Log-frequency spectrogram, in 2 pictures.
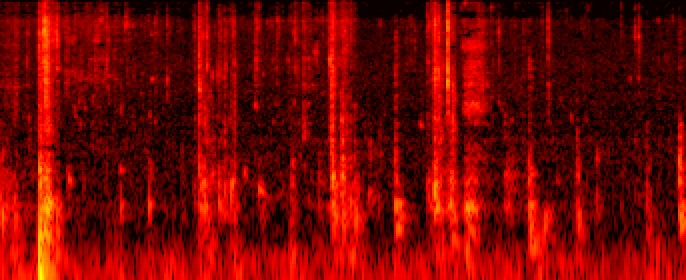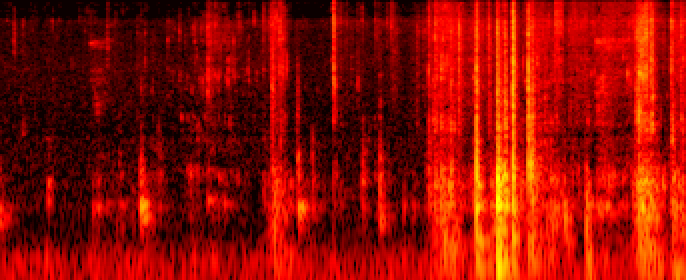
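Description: Hands working fishing line in a small boat: scattered light knocks and clicks against the hull over water lapping. A sharp thump about half a second in, and a louder run of knocks and bumps near the end.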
